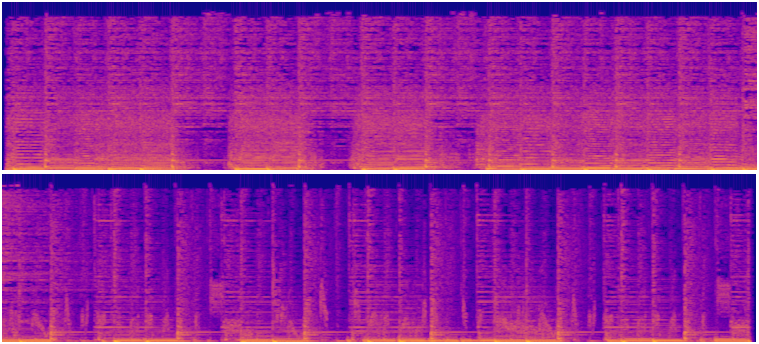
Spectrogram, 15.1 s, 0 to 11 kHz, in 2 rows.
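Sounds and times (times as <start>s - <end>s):
instrumental backing track: 0.1s - 15.0s.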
